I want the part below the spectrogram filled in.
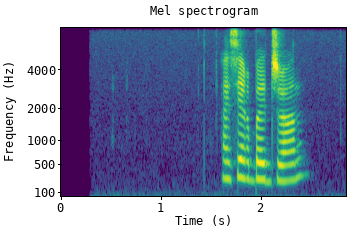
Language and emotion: Russian, neutral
